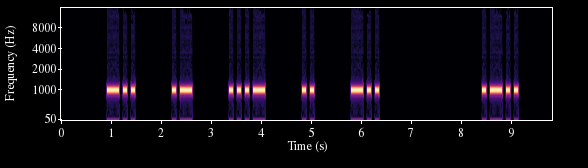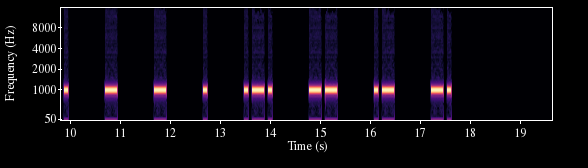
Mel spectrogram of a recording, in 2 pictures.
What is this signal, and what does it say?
Morse code, heard as a keyed tone, about 15 wpm, spaced as for 8 wpm, 1000 Hz. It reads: DAVID LETTERMAN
